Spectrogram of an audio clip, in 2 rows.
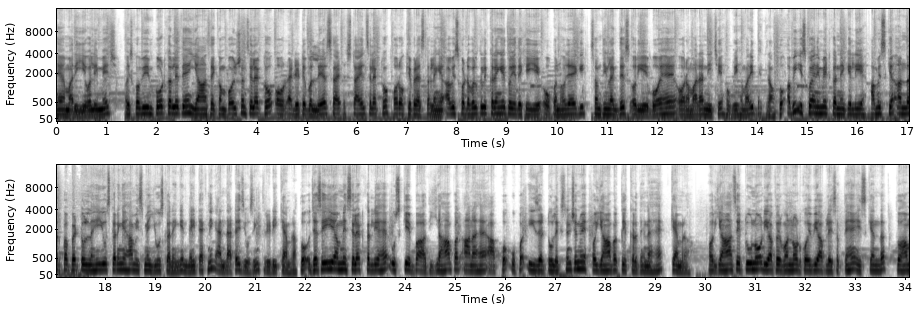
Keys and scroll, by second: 15.9 ctrl+s.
